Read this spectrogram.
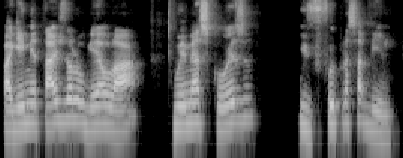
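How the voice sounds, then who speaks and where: A high-pitched man, telling his life story in a podcast interview. He acts out every quoted line with feeling. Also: a little fast. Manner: animated storyteller acting out quoted dialogue. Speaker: guest, business mentor.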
